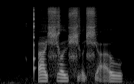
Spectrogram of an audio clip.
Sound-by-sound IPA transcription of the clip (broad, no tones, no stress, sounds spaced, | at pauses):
qʼ e ɕ ʌ y̯ ɕ ə̰ ɕ a̰ u̯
